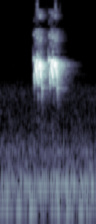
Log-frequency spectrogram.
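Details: Angry, indignant female budgerigar kept as a pet, hopping back and forth; one short harsh double chirp, high and scratchy, with a woman speaking Portuguese just before and after.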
